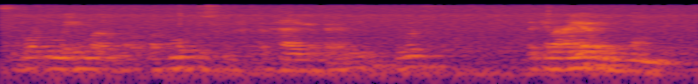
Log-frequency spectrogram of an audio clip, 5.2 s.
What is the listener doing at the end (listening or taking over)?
taking over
